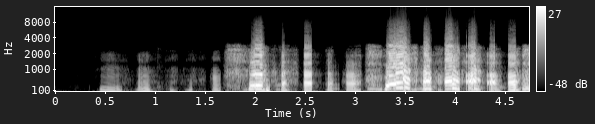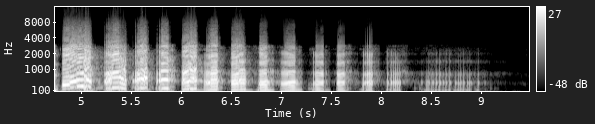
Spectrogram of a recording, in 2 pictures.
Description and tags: Bad Laugh
This is a bad laungh
bad, bse, lache, laugh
